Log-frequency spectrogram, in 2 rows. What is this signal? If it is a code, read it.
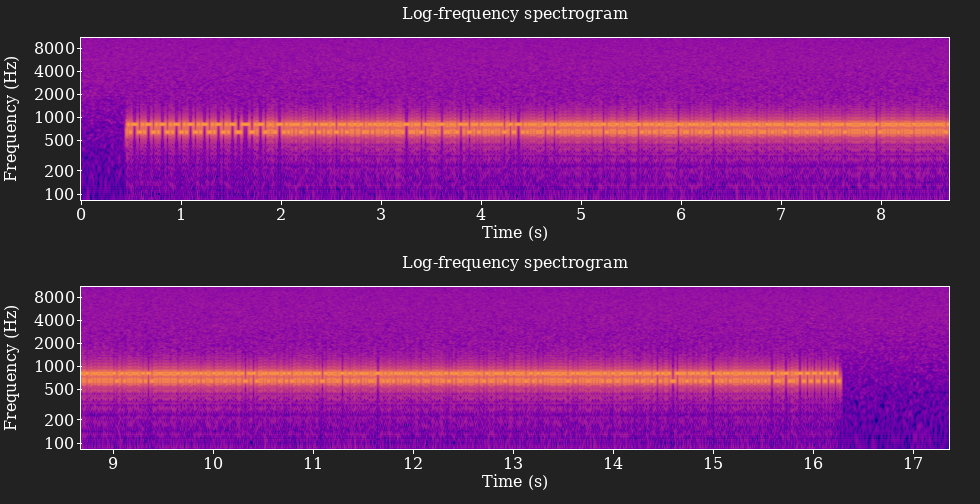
NAVTEX (SITOR-B), 100 baud, 170 Hz shift, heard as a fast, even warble, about 730 Hz centre. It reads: ZCZC XB32 CONTAINER ADRIFT IN PSN 08-44N 070-47E. CANCEL THIS MSG 15 0500 UTC. NNNN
